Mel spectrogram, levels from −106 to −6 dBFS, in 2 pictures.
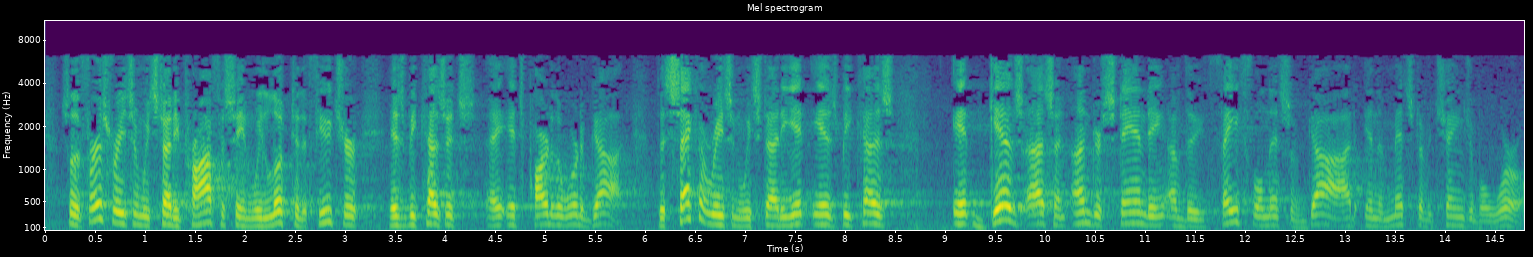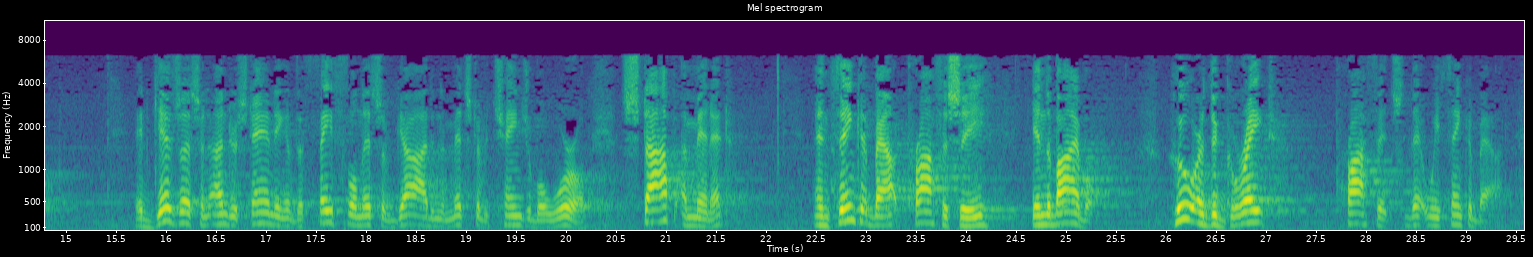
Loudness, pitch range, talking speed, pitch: -21 LUFS, 135-165 Hz, 170 wpm, 145 Hz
